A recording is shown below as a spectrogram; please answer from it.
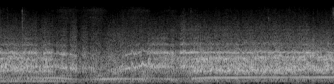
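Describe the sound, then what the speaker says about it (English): Tires skid and squeal in a long, wavering screech as a heavy car slides into a drift in the Forza 5 racing game, loud and continuous under a steady engine roar with no talking. "We're just going to use the inertia of the car to actually bring us in to a drift."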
